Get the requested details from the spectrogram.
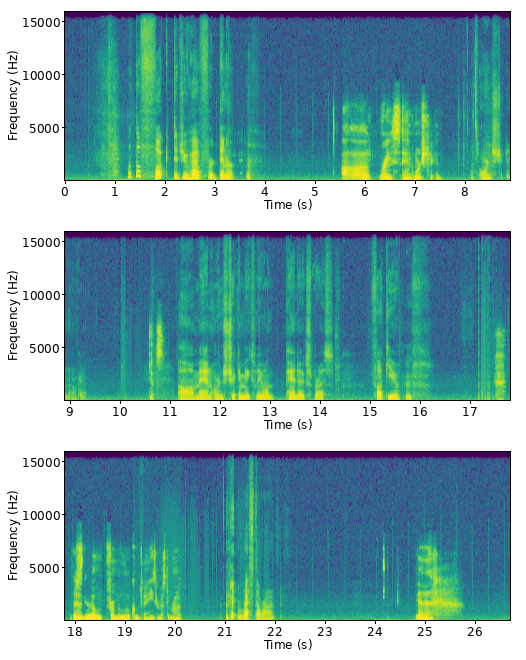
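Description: A young woman speaks calmly and closely into a microphone, with pauses.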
